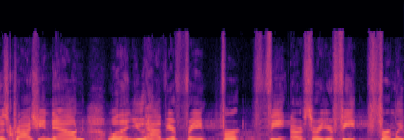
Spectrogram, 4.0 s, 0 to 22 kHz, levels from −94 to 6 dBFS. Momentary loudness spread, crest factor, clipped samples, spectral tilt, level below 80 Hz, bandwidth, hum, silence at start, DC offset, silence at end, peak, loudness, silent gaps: 4 LU; 16 dB; under 0.1%; -3.5 dB/octave; -64 dBFS; 17 kHz; none; 0 s; under 0.1%; 0 s; -8 dBFS; -24 LUFS; none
